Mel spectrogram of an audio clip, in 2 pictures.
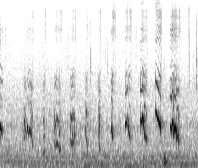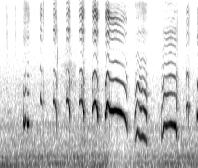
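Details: A small Maltese Shih Tzu mix dog (Canis familiaris) whimpers, giving a quick series of high, thin whimpering yips.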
